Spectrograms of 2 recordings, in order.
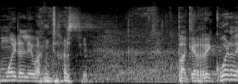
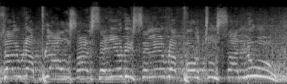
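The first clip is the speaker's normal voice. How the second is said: high, shouted revival preaching; preaching at full force; 10 semitones higher than usual. Acted. Pastor urging the congregation to celebrate, full-force shouting. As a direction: whip the church into celebration.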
